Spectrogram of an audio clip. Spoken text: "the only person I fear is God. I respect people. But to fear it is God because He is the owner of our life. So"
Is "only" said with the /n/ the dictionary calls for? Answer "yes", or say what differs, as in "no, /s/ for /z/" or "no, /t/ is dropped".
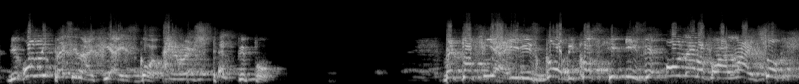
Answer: yes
